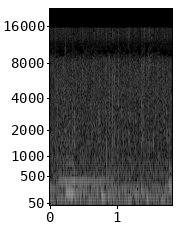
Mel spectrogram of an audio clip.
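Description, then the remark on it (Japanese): Steady rain patters on a surface, a dense continuous hiss of drops with a faint low hum underneath, no voices. “うん、まあ、その場合、まあ、雨の中も強行突破しようかなとも思ってるんですけども”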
